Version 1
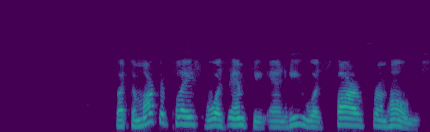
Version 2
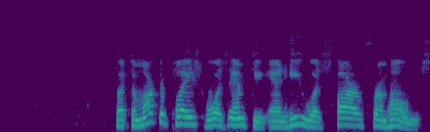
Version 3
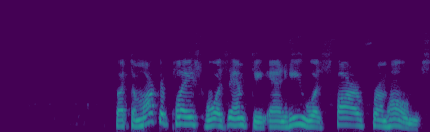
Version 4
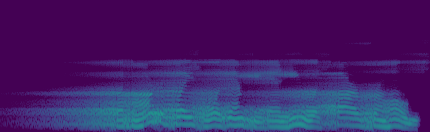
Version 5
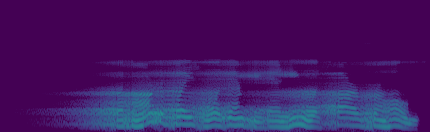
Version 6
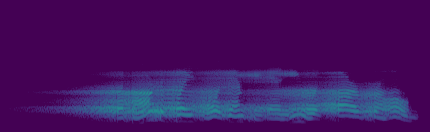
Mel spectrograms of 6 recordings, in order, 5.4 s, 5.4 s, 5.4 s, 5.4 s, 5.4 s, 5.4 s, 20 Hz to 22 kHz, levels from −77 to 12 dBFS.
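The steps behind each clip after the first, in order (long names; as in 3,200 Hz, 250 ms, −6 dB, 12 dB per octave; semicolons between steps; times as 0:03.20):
downward compressor 6 to 1, threshold −30 dBFS, peak gain reduction 10 dB; level +9 dB
brickwall limiter −21 dBFS, peak gain reduction 10 dB; level −2 dB
peak hold with a rise ahead of every peak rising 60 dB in 2.56 s; level −6 dB
expander for the loud parts 1.5 to 1, over −50 dBFS; level −3 dB
single-sideband voice off tune +68 Hz 490–2,500 Hz; level +4 dB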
